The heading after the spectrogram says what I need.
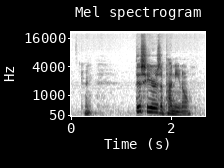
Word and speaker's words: panino: here is a Panino it is not a panini um Panini I've I've heard very very use very very much so Panini is the plural form of Panino Panino is the singular form and that is the correct spelling Panino sandwich next we have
